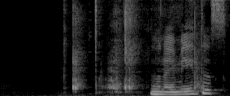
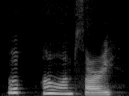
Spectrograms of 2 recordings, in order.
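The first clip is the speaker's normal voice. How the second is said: startled oops; 3 semitones higher, 6 dB louder, faster than usual. Real, not acted. Crafter startled mid-demo, blurting oops then a quick sorry. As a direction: caught off guard as something slips, then sorry.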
